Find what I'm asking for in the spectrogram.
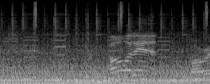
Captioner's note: touch-tones beeping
